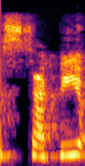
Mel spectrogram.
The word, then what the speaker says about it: Seppi: I'm Seppi, rhymes with Peppy.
